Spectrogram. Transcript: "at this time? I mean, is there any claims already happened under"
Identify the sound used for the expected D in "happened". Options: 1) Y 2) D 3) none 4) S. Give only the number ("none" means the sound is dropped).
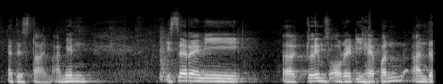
3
